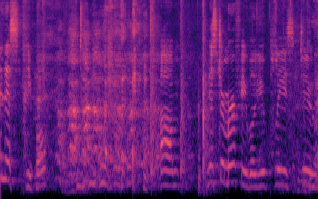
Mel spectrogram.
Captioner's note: audience laughing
